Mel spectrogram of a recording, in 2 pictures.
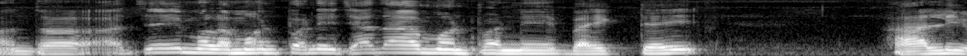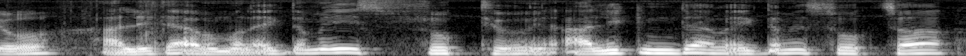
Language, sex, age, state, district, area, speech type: Nepali, male, 30-45, West Bengal, Kalimpong, rural, spontaneous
